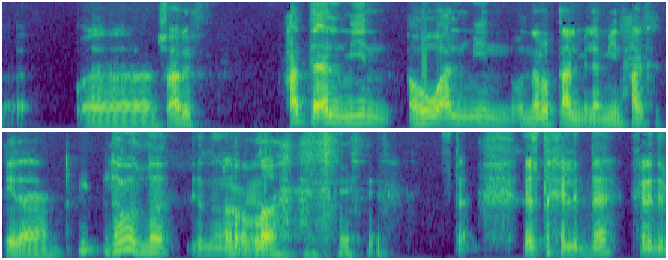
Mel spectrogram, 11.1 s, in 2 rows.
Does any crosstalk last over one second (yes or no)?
no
